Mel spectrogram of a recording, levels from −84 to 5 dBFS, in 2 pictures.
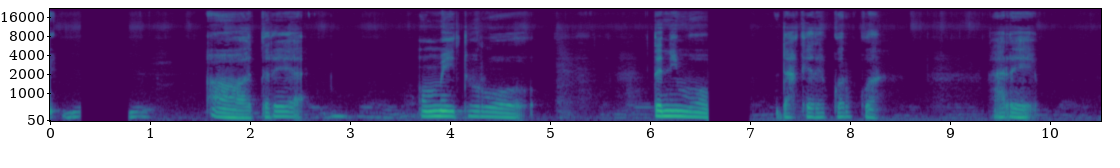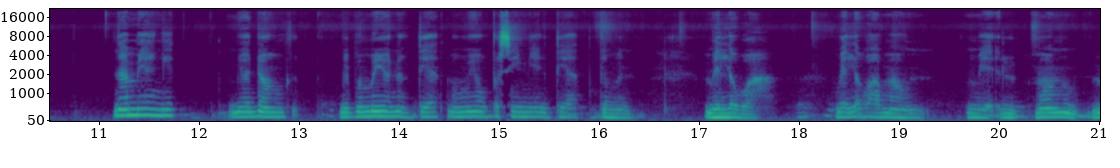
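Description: At 0.30 s there's a stream reconnect: about 0.42 s of dead air, then a fresh decoder picks up 157 ms earlier, so a bit repeats. Another reconnect at 6.57 s leaves 0.36 s of silence and jumps ahead roughly 0.3 s.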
